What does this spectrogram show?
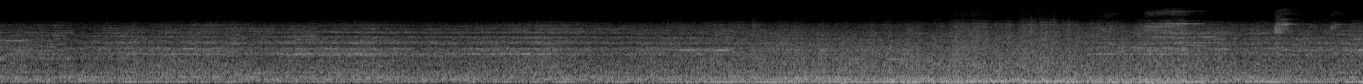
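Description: Double-stack intermodal freight train's well cars rolling past: a steady rumble and rattle of steel wheels on rail, with faint thin wheel squeals over it. It grows a little louder about two-thirds of the way through.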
